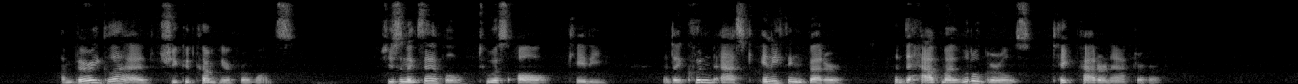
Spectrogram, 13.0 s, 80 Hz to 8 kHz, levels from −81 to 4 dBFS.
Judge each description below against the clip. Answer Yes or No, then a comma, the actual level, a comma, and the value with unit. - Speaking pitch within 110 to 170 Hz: Yes, low, 135 Hz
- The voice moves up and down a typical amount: No, wide, 8.1 semitones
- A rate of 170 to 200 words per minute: No, average, 150 wpm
